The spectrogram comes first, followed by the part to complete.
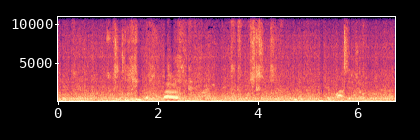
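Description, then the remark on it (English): A train rumbles steadily along the rails, a dense, continuous roar with low clatter throughout, while faint indistinct voices murmur beneath the noise. “Is it the train that then that's going down?”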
